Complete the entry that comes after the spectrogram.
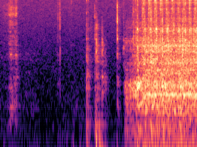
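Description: Sewing machine stitching a fabric Easter bunny door hanger, a few soft taps and clicks giving way to a steady, close mechanical whirr.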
